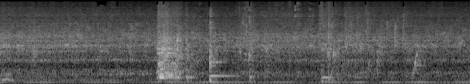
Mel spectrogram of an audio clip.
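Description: Fresh coriander leaves frying in oil in a home kitchen pan, giving a steady close sizzle with a few sharp clinks of a spoon stirring against the pan.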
